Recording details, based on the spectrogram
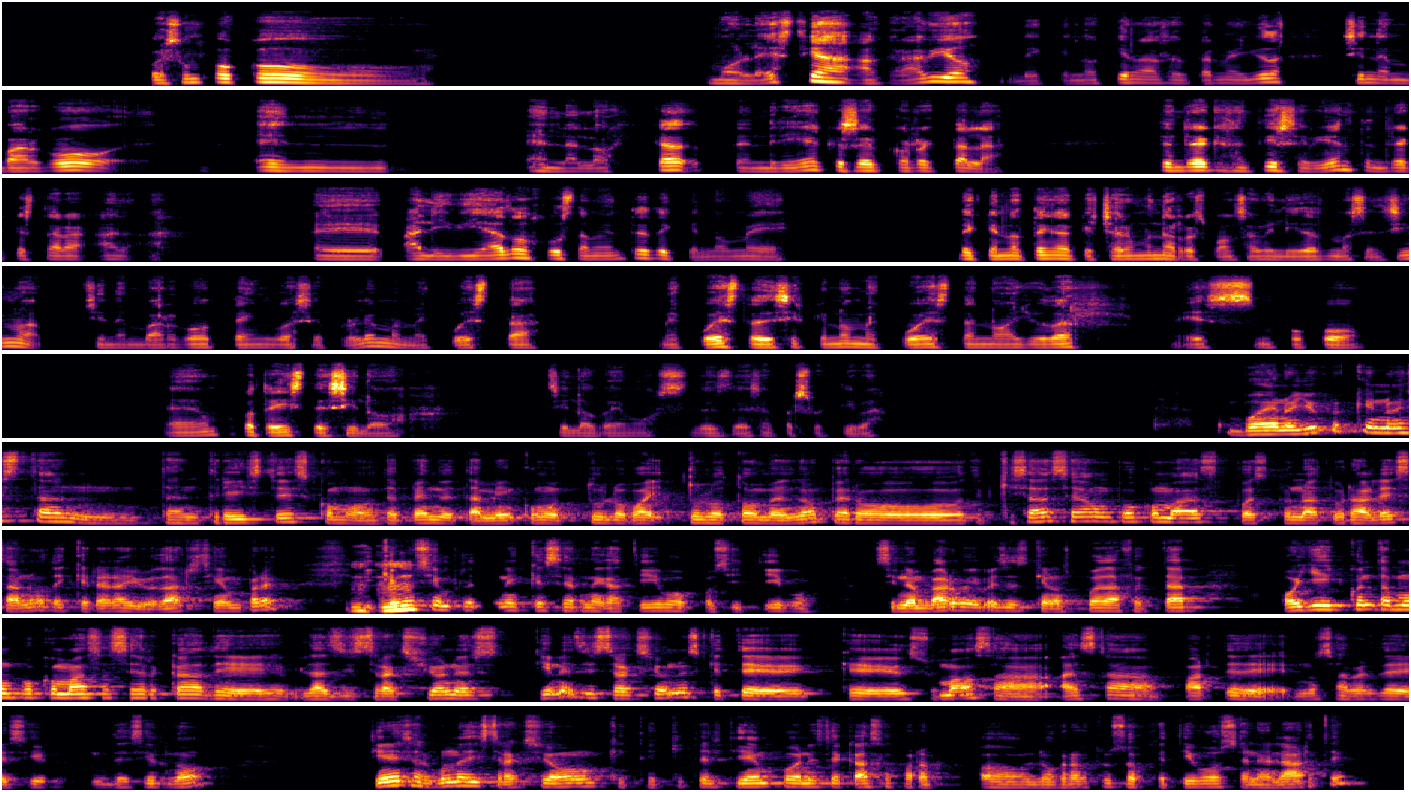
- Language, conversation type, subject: Spanish, advice, ¿Cómo puedo aprender a decir no y evitar distracciones?
- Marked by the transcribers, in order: none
